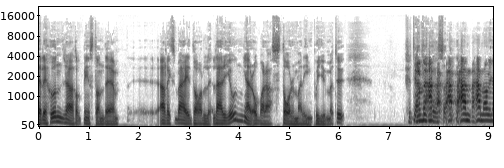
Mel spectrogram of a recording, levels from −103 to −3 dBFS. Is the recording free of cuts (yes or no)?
yes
